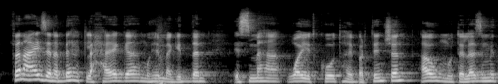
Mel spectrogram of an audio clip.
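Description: A somewhat breathy male voice at a moderate pace, against a quiet background. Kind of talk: lecture. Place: studio. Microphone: lapel.

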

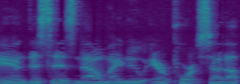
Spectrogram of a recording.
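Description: A man talks with monotone, flat intonation. His pace is moderate and the background quiet. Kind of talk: casual show-and-tell narration. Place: home room. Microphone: phone near.

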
